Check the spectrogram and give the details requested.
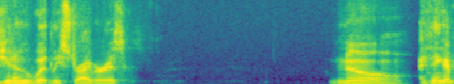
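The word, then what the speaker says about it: Strieber: you know who Whitley striber is no I think I'm pronouncing it correctly it's either striber or streber but I think it's striber uh he's an author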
